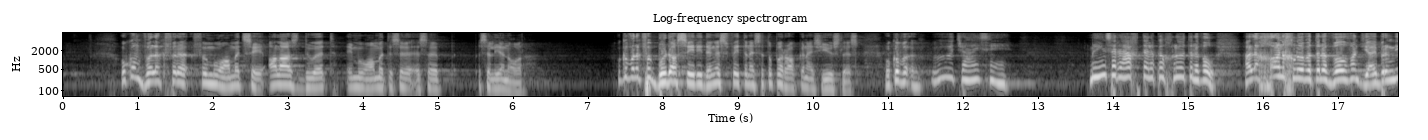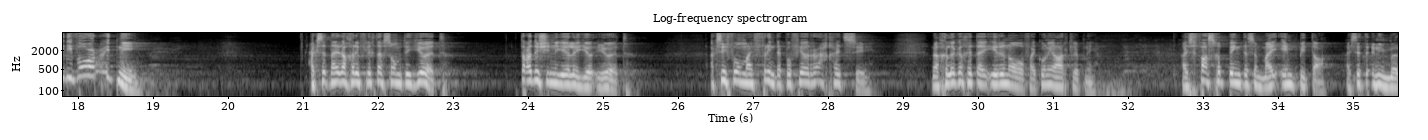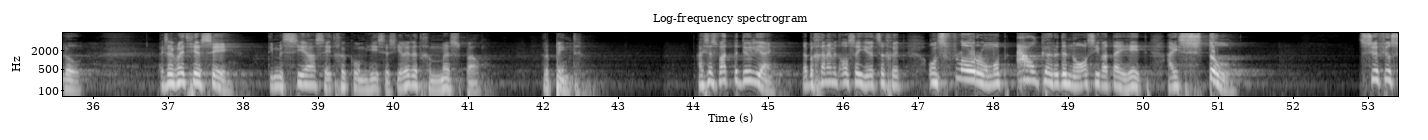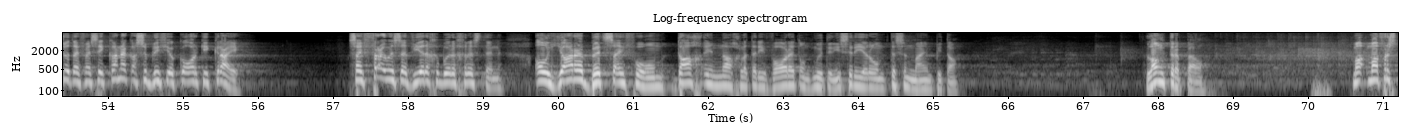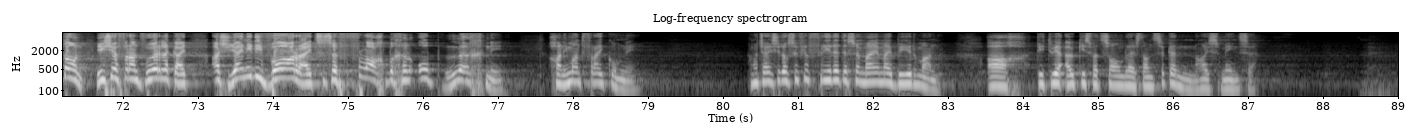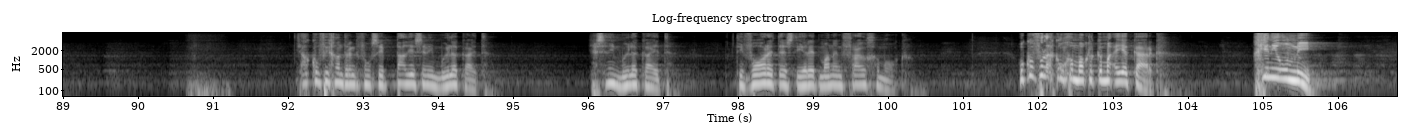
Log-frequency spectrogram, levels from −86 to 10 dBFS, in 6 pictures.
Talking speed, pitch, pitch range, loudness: 155 wpm, 175 Hz, 140-200 Hz, -14 LUFS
